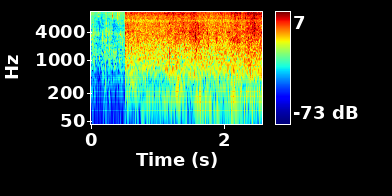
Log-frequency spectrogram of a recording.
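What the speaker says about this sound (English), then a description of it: "The wind's picking up." Steady roar of wind and rushing water aboard a Hobie Cat 16 catamaran under sail, which starts abruptly after a quiet half second and continues as a loud, broadband rush up close.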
